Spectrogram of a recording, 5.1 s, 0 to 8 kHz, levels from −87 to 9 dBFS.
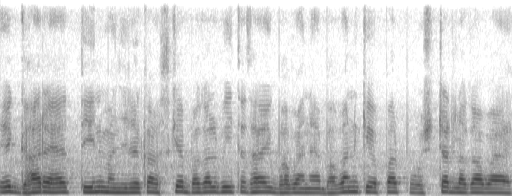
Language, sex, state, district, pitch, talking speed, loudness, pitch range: Hindi, male, Chhattisgarh, Raigarh, 190 Hz, 235 wpm, -23 LUFS, 175-195 Hz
